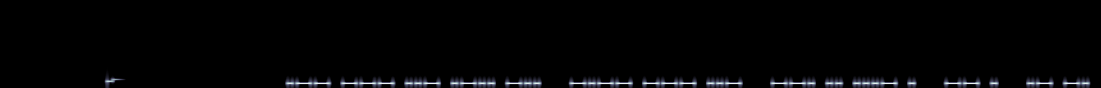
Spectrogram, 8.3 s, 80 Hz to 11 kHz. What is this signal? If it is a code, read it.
Morse code, heard as a keyed tone, about 34 wpm, 700 Hz. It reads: WOULD YOU GIVE ME AN
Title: Sentences from Top 1000 Words 35wpm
